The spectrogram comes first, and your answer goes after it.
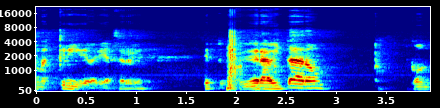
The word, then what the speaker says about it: Macri: las cuales fue macri o macri sería se pronuncia macri Debería ser bien gravitar con detractores con sostenedores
